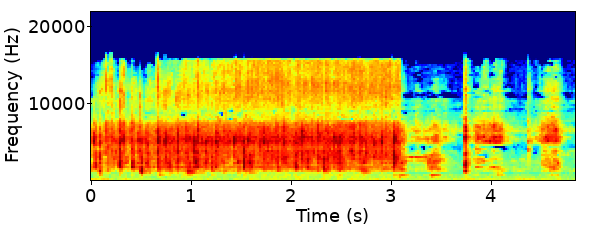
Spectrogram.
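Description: Ginger-garlic and bay leaf spice paste sizzles loudly in a pan for a soybean curry, then quiets as a spoon stirs it, with a few sharp clinks of utensil against the pan near the end.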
